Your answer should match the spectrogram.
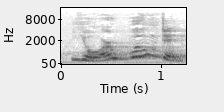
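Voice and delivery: high, loud exclamation; alarmed cry. A narrator's reading. Good Fortune sees Affliction's wound, crying out. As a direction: cry out on spotting the injury. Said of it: "cried Good Fortune".

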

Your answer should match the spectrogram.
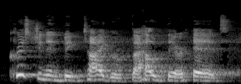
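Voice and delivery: ordinary delivery, nothing marked

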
